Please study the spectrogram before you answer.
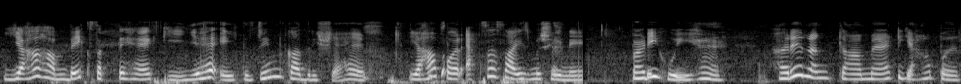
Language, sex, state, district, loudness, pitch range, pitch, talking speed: Hindi, male, Himachal Pradesh, Shimla, -15 LUFS, 220-280 Hz, 250 Hz, 155 wpm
